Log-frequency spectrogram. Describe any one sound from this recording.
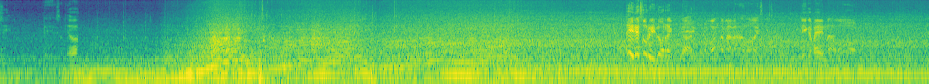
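A car engine revs up and down through the gears, heard from inside the car.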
